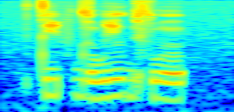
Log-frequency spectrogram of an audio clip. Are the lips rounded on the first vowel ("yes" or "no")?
no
